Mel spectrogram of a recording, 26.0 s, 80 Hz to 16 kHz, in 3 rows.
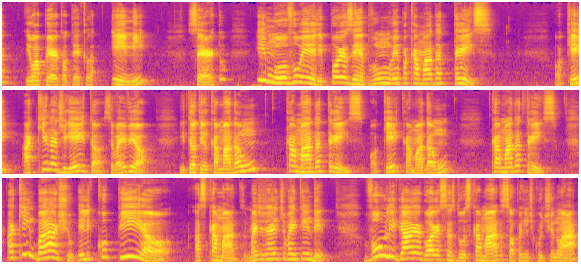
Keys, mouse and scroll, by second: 2.7 m, 11.5 click, 12.7 click, 14.8 click, 16.1 click.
